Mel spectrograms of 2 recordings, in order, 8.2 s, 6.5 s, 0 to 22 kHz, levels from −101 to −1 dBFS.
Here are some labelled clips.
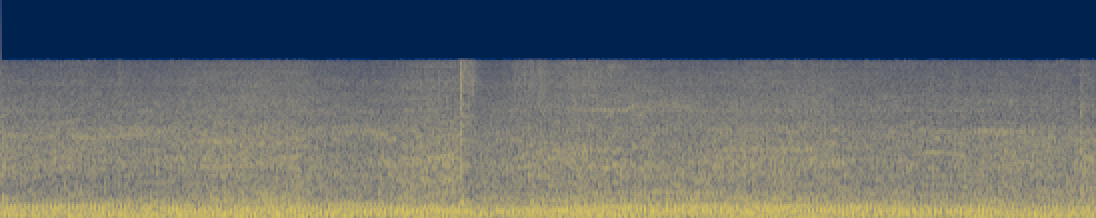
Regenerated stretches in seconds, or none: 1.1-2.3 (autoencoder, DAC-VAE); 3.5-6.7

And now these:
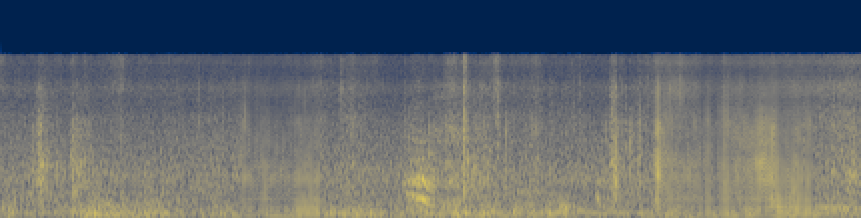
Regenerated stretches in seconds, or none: 1.8-2.4 (vocoder, Vocos); 4.9-6.1

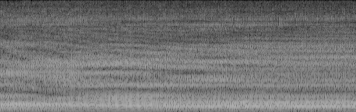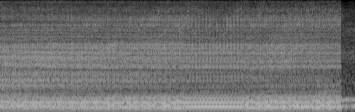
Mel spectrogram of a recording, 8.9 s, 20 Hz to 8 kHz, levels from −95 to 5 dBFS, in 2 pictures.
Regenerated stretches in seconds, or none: 0.0-6.8 (vocoder, Vocos); 7.5-8.9

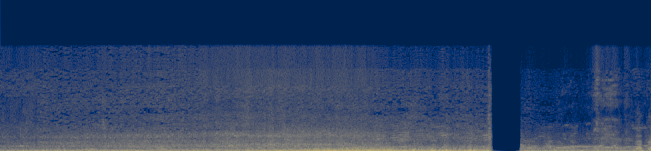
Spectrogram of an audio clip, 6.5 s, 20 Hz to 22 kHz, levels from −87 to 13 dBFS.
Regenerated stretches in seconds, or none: 2.0-3.7 (autoencoder, DAC-VAE)

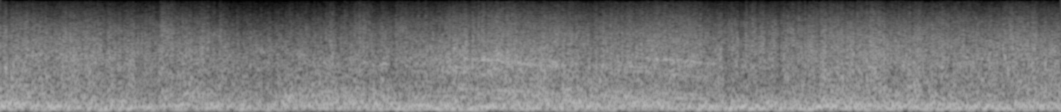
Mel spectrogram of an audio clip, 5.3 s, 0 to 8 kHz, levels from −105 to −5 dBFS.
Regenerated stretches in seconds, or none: none

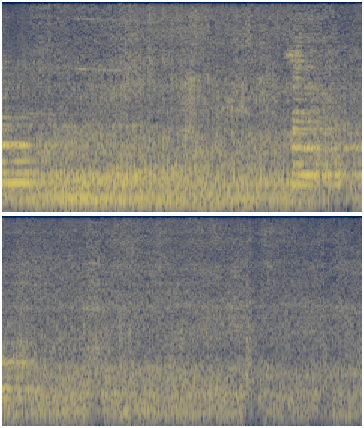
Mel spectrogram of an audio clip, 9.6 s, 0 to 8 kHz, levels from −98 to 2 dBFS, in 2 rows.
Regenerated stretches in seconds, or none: 4.6-5.5 (vocoder, Vocos); 6.8-7.7; 8.4-9.0

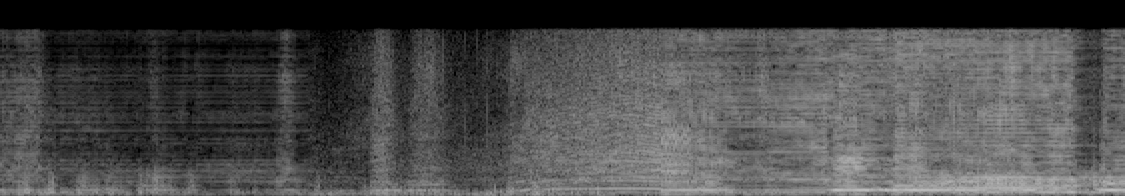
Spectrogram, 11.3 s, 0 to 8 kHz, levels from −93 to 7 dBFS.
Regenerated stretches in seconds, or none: 0.0-3.1 (vocoder, HiFi-GAN); 6.6-11.3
